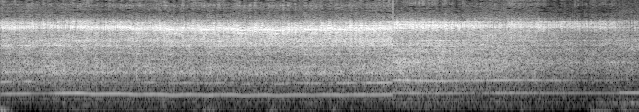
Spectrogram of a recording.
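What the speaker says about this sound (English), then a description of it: "The wind noise you can hear on the microphone isn't from the wind and the atmosphere around about us, it's actually coming out of the vents on the grinder." A grinder trims a cow's dew claw, its motor giving a steady high whine with a rushing, wind-like hiss from the vents, close and continuous with no talking.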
